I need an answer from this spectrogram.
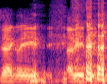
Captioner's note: laughing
